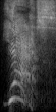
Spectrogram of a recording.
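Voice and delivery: high, loud burst of glee; eager reply. A narrator's reading. Joe and A J reply together, thrilled. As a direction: cry it out like delighted children. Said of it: "replied together".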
